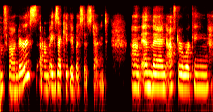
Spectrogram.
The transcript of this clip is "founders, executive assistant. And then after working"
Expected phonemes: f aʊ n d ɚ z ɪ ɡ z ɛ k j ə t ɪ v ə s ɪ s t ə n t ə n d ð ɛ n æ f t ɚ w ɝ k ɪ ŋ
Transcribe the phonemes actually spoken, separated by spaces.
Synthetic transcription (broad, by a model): f aʊ n d ɚ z ɪ ɡ z ɛ k j ə t ɪ v ə s ɪ s t ə n t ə n ð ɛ n æ f t ɚ w ɝ k ɪ ŋ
